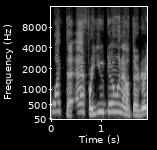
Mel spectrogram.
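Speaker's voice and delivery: high mock yelling. Retelling yelling at a girl while she played: imitating own past yelling. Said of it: "I'm yelling at her".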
